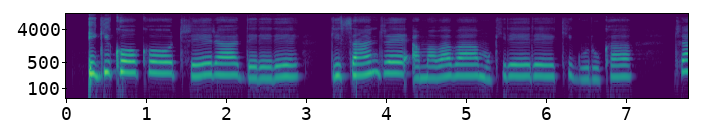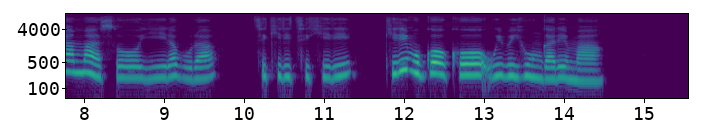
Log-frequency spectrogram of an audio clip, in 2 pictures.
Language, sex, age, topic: Rundi, female, 25-35, agriculture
